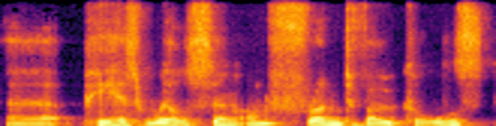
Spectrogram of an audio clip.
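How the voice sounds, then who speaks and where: An English man hosts a relaxed music podcast, joking and getting easily worked up over small discoveries. His voice is mellow and dark in tone, with a husky edge. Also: medium pitch, slow. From England. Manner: enthusiastic, jokey, excitable. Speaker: podcast host. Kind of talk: casual music podcast chat.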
